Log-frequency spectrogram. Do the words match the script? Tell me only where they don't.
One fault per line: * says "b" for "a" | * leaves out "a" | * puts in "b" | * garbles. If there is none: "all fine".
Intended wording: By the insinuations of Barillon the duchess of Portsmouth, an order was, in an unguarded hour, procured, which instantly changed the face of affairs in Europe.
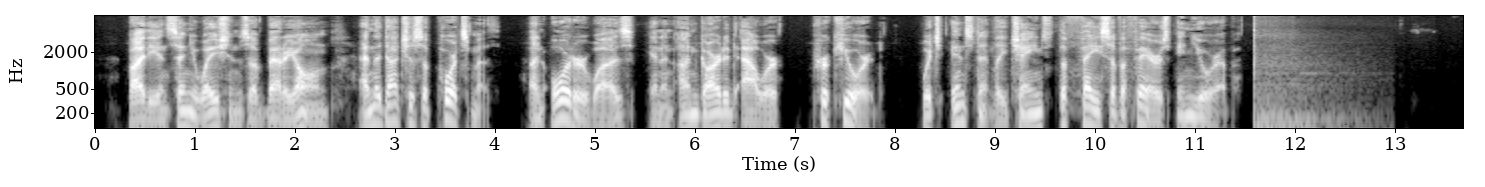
* puts in "and"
